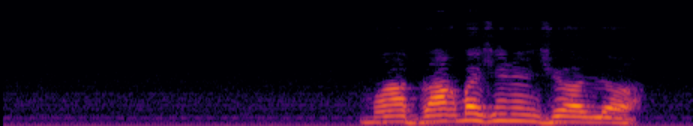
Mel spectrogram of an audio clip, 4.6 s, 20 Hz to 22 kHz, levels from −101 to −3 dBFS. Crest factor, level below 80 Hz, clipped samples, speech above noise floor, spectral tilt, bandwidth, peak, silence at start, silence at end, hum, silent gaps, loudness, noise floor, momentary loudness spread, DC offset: 20 dB; -70 dBFS; under 0.1%; 34 dB; -10.5 dB/octave; 9 kHz; -20 dBFS; 2.4 s; 0.35 s; none; none; -37 LUFS; -70 dBFS; 10 LU; under 0.1%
